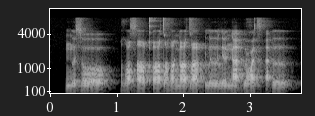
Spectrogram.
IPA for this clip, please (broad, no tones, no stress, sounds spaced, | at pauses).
ŋ ɤ z ɔː | ðˤ ɤ sˤ aː qʼ ɔ dˤ əː ðˤ a ŋ ɤː dˤ i | l ɤː l əː ŋ a ʔ u ʕ ɤ t͡sʼ a ʔ ɤː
